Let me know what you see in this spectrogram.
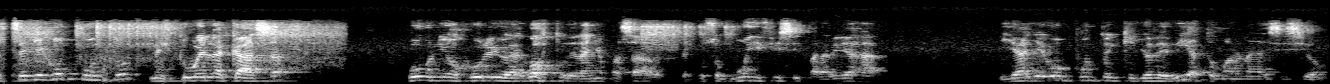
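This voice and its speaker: Through noticeable background noise, a man talks at a fairly quick pace in a high pitch with big swings in loudness. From Venezuela, Barcelona (Anzoátegui); Venezuela. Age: 40s. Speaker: evangelist preacher; interviewee. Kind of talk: interview testimony. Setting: video call. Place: home room. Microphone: video call.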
